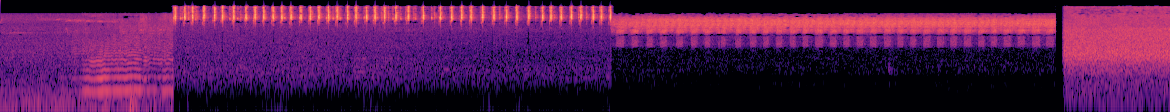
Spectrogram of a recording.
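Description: A bee buzzing close up for about two seconds. Then insects chirp in high pulses, about five or six a second, which change to a steady high trill. Near the end it cuts off abruptly to a different outdoor background.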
